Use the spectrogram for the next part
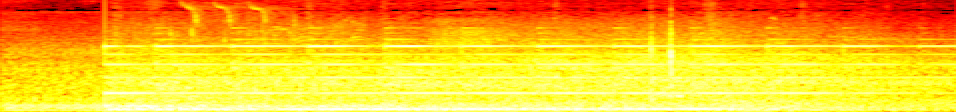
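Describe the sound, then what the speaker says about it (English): Distant CSX locomotives approach with a steady low engine rumble and a sustained multi-tone horn that enters abruptly and holds, with brief higher squeals, on a calm outdoor morning. "I'd hear the faint sound of locomotives in the distance"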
